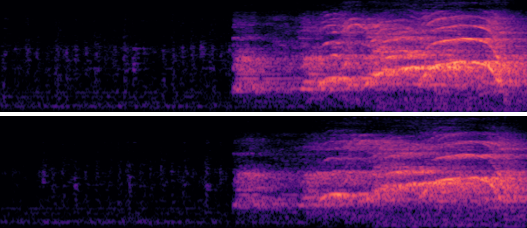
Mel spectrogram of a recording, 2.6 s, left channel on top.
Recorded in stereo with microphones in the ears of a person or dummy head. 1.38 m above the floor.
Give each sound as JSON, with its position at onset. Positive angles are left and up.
{"t": 1.2, "sound": "a scream", "side_deg": 55, "distance_m": 5.0}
